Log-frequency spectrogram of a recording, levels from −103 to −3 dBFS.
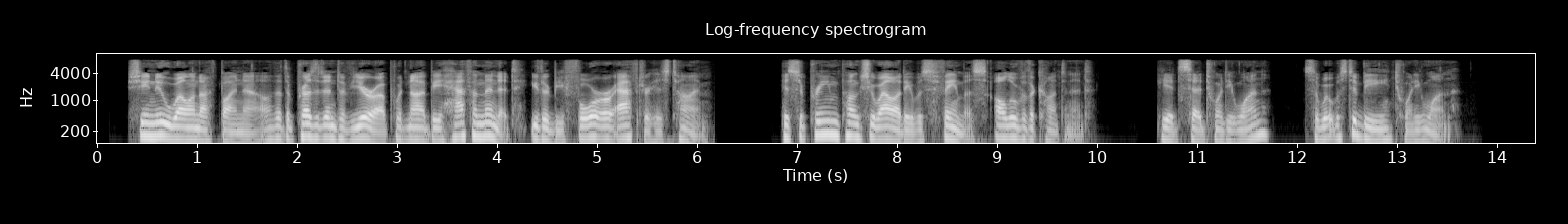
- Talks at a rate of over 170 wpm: Yes, average, 185 wpm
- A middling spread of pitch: Yes, average, 4.3 semitones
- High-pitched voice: No, low, 125 Hz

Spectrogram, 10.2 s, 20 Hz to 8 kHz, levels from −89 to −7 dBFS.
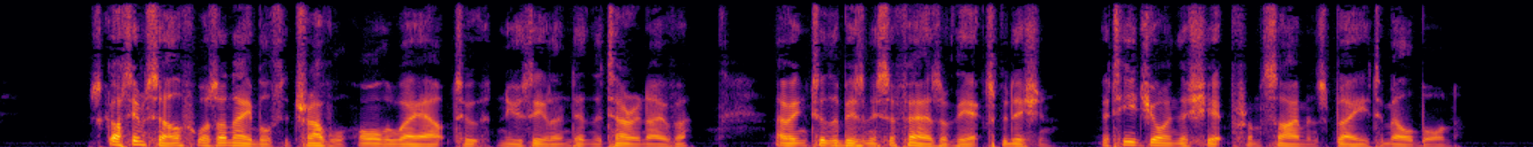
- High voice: No, low, 115 Hz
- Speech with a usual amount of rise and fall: Yes, average, 3.3 semitones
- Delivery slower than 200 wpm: No, fast, 205 wpm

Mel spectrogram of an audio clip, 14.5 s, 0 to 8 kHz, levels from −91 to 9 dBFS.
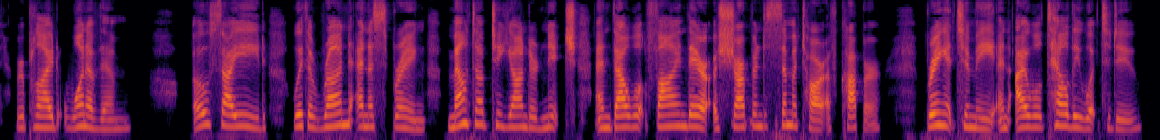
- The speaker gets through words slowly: No, average, 160 wpm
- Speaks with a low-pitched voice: No, high, 200 Hz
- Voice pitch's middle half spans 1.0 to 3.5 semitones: Yes, narrow, 2.4 semitones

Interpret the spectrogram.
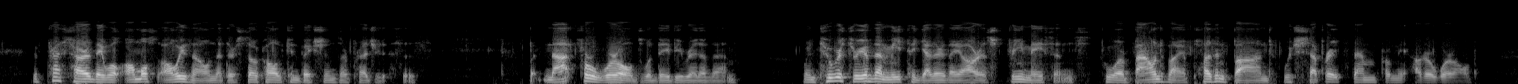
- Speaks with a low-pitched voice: Yes, low, 100 Hz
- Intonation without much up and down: No, average, 4.4 semitones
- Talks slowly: No, average, 200 wpm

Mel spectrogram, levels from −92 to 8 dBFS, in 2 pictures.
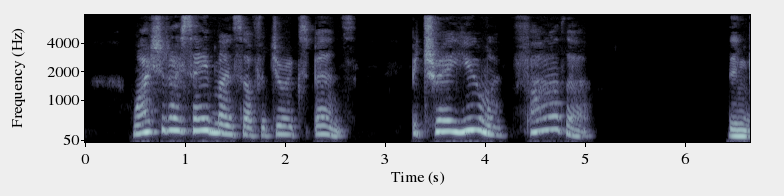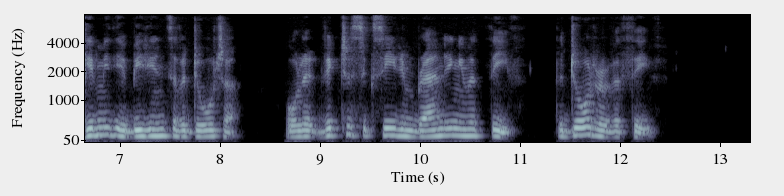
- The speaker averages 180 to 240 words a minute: No, average, 145 wpm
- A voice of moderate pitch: Yes, medium, 170 Hz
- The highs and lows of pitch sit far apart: Yes, wide, 7.0 semitones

